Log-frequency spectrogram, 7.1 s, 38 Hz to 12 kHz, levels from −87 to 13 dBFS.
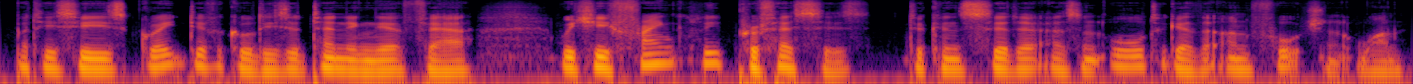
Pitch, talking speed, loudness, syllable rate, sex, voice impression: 110 Hz, 155 wpm, -19 LUFS, 6.1 syllables/s, male, very masculine, very middle-aged, very thick, tensed, very powerful, bright, soft, slightly muffled, fluent, slightly raspy, cool, very intellectual, slightly refreshing, sincere, very calm, very mature, friendly, reassuring, very unique, slightly elegant, very wild, lively, very kind, modest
